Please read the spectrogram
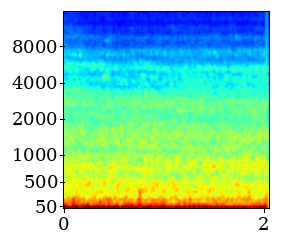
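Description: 2016 Toyota Camry SE's four-cylinder engine idling, a steady low hum.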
